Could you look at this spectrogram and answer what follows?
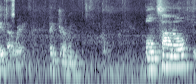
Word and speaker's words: Bolzano: This is how I'm taught to pronounce them, at least. Bolzano and Weierstrass.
